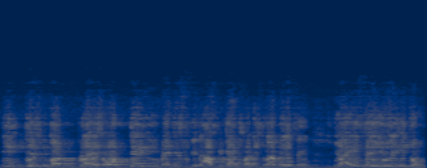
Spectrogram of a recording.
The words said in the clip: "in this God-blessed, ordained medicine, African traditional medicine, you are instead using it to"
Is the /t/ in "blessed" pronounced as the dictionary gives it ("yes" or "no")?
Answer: no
